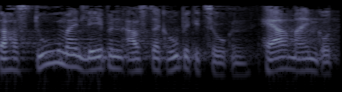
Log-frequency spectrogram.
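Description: A man reading scripture aloud in a slow, even, solemn manner. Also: medium pitch. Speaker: scripture reader. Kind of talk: liturgical Bible reading. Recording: reverberant hall, dull lo-fi sound.

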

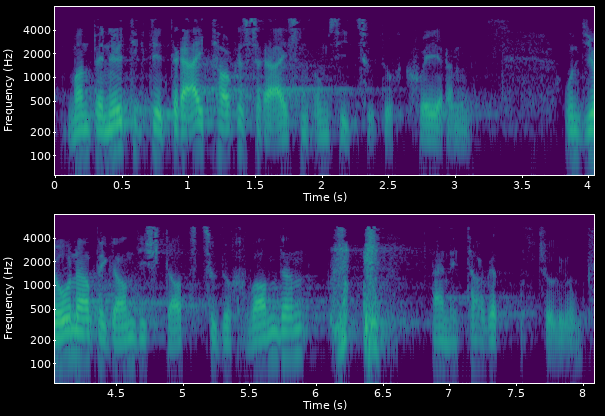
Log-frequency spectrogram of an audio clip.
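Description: Man, very deep voice, measured scripture reading, long hall reverb. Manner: measured, lifts voice for quoted speech. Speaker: scripture reader. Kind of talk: liturgical Bible reading. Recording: echoey hall, dull lo-fi sound.

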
